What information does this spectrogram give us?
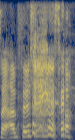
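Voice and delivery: high, slow learner's recital; slow high-pitched mock answer, laughter close behind; botched answer re-enacted. Retells her botched answer, laughing.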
